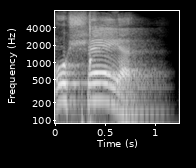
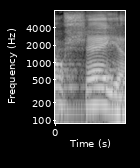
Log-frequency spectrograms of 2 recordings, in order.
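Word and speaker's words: הושע: O nome dele é Oxeia, né? No hebraico, Oxeia. No hebraico, oxea. Não é oia, não é oia.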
